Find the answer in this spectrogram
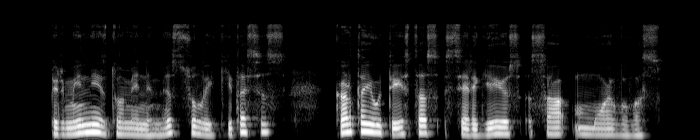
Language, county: Lithuanian, Utena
